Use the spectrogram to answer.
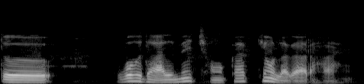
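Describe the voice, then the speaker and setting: A man teaching an English grammar lesson in Hindi, reading the English example sentences slowly and deliberately. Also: fairly low pitch, very animated, phone-quality sound.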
